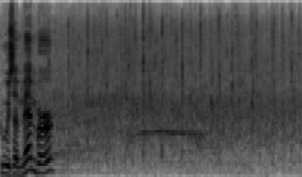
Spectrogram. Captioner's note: audience cheering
